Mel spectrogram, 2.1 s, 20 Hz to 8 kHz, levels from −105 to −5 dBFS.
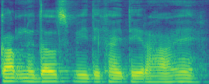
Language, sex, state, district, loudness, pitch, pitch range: Hindi, male, Arunachal Pradesh, Papum Pare, -17 LUFS, 115 Hz, 110-120 Hz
